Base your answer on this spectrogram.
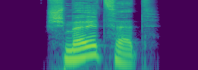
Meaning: second-person plural subjunctive II of schmelzen
- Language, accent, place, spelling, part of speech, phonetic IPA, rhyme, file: German, Germany, Berlin, schmölzet, verb, [ˈʃmœlt͡sət], -œlt͡sət, De-schmölzet.ogg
